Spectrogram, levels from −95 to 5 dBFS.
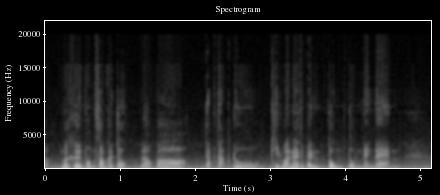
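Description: From start to finish the speech carries plainly audible coding damage: it sounds muffled and hoarse, with a rough, grainy texture where cleaner tone would be expected. This is likely Opus compression in its hybrid mode, which blends the speech coder in the low band with band-filled high content. The degree of roughness fits a low rate around 16 kbps, though the bandwidth stays full, with content reaching about 20.2 kHz.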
